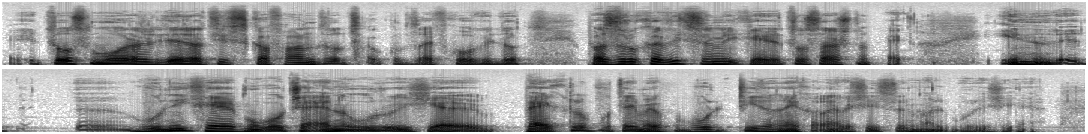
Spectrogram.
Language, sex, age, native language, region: Slovenian, male, 60+, Slovenian, Pomurje region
